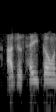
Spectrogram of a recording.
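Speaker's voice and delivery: slow, drawn-out Mississippi drawl. Interviewer quoting the guest's own words back, imitating a Mississippi accent. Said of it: "you say with that beautiful Mississippi accent".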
